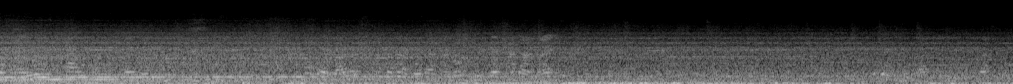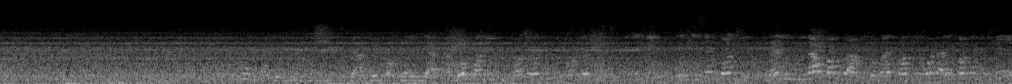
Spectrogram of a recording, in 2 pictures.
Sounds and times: freight train starts 0.0 - 20.2
Man talking with cellular phone 13.8 - 20.2

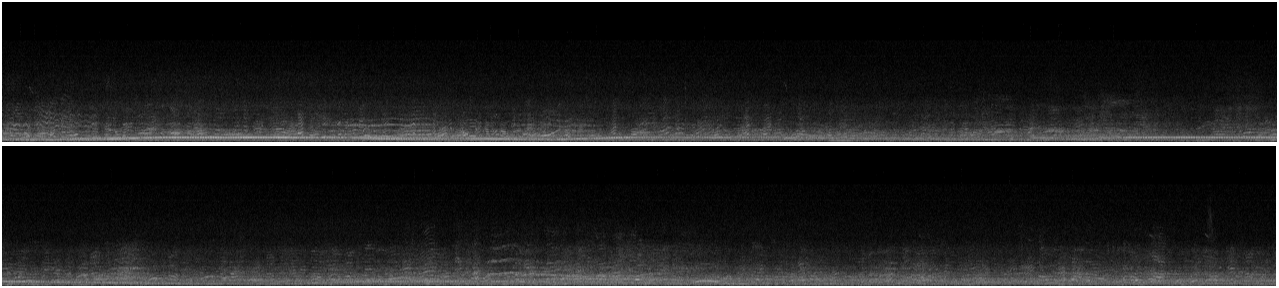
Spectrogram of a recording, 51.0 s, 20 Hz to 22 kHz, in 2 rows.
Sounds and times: Sierene auf Schuldach und andere im Hintergrund 1.3 - 18.7
Sierene auf Schuldach und andere im Hintergrund 20.7 - 27.0

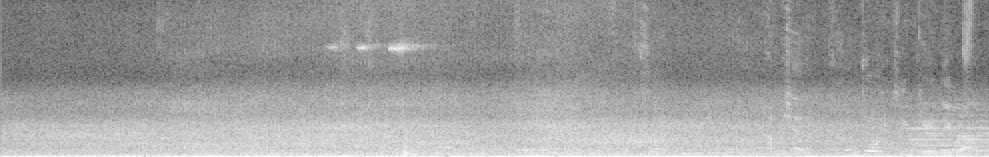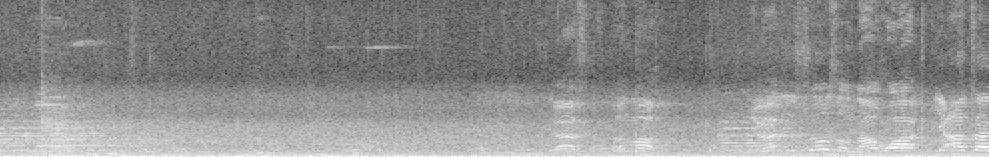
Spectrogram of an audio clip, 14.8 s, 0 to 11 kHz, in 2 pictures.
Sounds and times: Traffic Sound 0.0 - 14.8

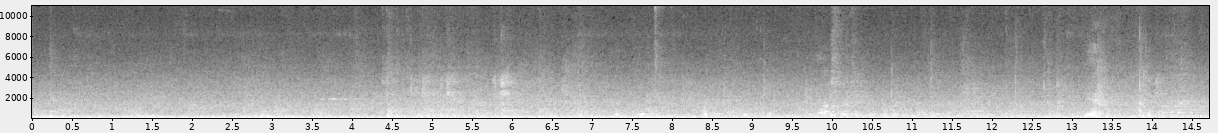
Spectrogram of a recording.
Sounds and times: other mechanical noise 0.0 - 14.7

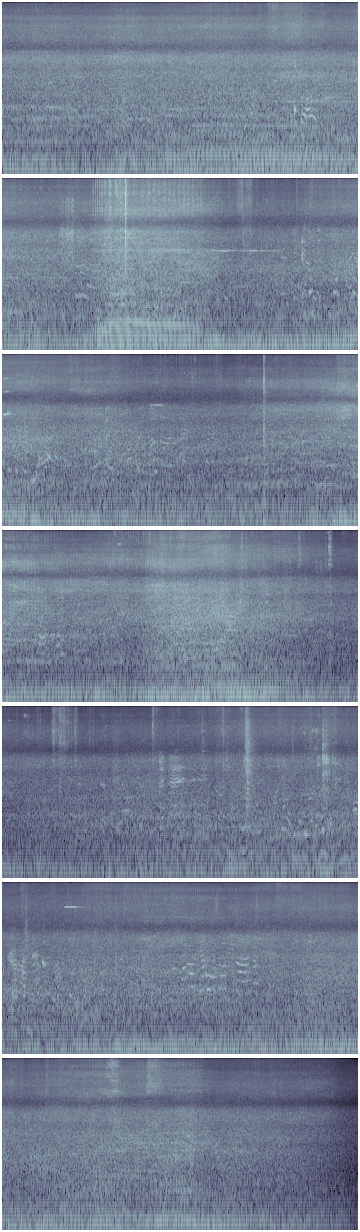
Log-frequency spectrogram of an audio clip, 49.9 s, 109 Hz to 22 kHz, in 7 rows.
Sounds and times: Walking in traditional market blocks 0.0 - 49.8
motorcycle 0.0 - 49.8

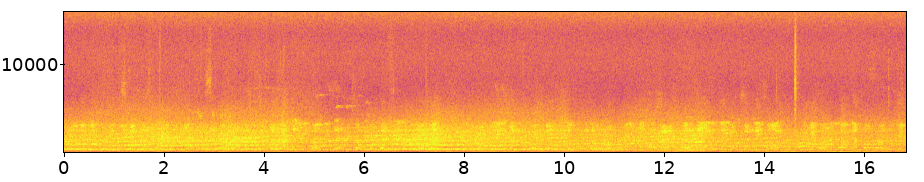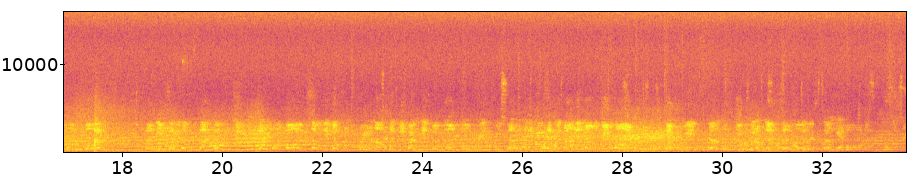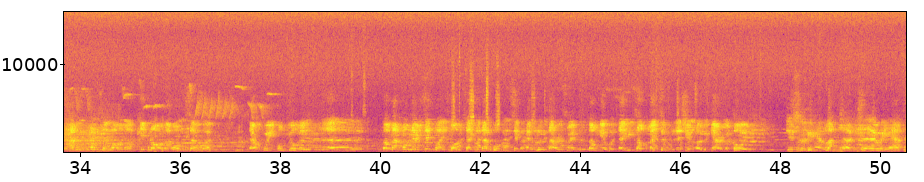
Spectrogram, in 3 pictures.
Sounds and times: road racing 0.0 - 34.8

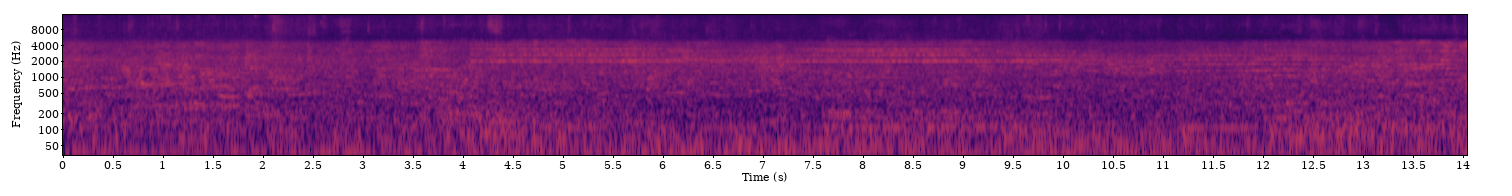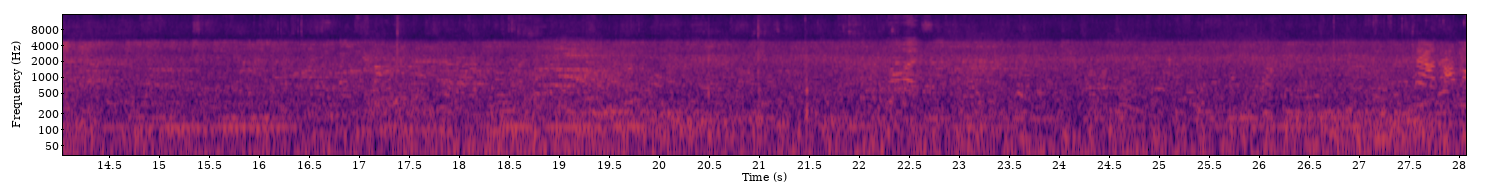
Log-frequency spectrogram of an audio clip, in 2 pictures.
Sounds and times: Various shops voices 0.0 - 28.0
Walking through the bazaar 0.0 - 28.0

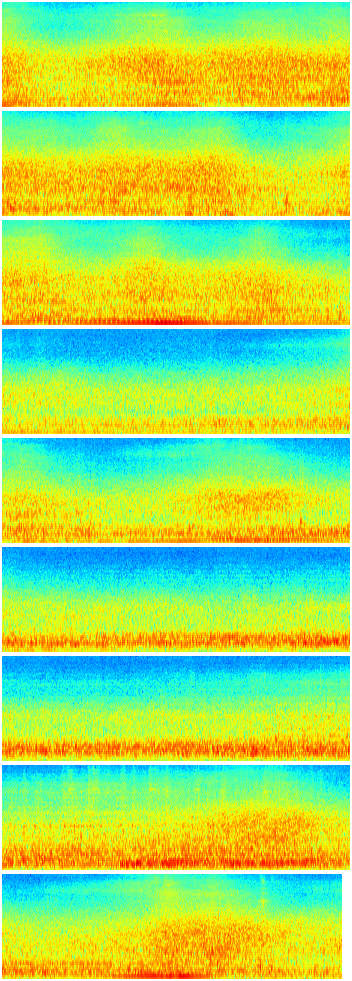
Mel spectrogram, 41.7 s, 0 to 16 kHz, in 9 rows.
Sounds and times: cars crossing a bridge 0.0 - 41.6
tram passing by in opposite direction 0.0 - 41.6

